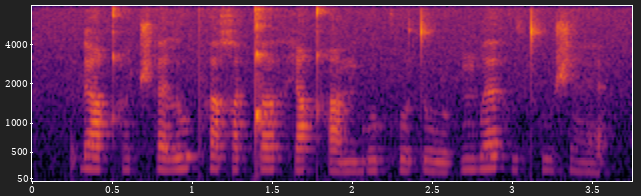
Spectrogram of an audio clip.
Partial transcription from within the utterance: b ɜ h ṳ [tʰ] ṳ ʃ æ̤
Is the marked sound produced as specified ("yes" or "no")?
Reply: yes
